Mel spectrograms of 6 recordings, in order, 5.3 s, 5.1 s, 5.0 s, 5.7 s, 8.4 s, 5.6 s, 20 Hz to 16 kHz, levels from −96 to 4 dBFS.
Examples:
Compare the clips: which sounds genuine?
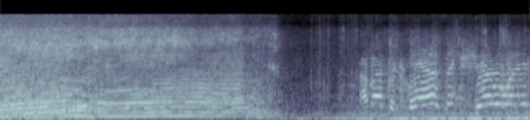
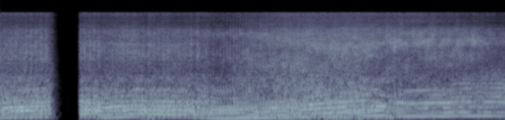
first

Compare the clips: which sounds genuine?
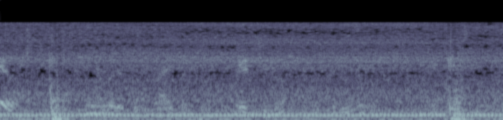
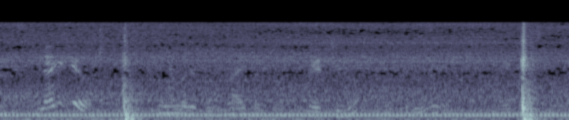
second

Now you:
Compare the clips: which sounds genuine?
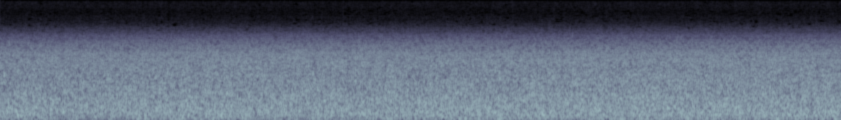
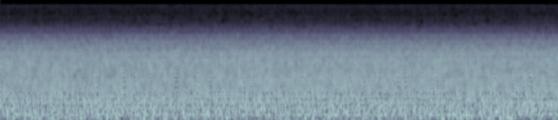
first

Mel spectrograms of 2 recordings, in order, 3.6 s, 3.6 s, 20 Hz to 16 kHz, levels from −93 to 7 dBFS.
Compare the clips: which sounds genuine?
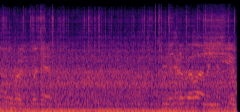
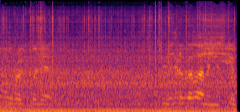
second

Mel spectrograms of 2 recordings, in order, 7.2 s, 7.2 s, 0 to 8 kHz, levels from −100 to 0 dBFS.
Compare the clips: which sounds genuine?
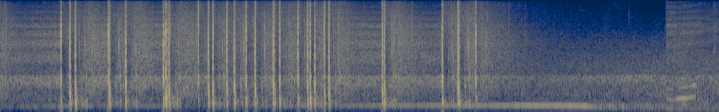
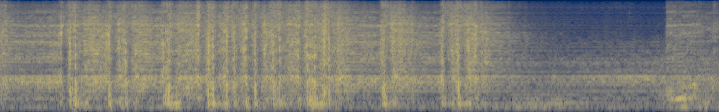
first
